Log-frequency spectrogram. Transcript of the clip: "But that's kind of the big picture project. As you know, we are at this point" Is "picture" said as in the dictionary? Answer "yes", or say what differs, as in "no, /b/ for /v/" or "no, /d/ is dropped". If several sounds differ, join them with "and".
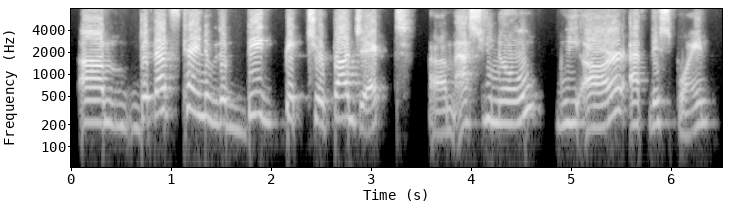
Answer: yes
